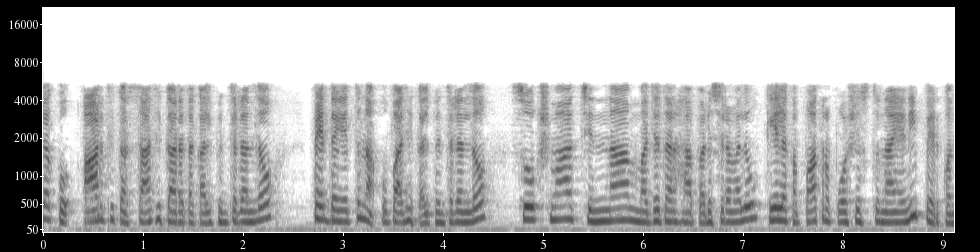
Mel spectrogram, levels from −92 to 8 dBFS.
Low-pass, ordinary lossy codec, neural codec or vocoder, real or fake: 5.4 kHz; none; vocoder, 44.1 kHz, 128 mel bands, Pupu-Vocoder; fake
